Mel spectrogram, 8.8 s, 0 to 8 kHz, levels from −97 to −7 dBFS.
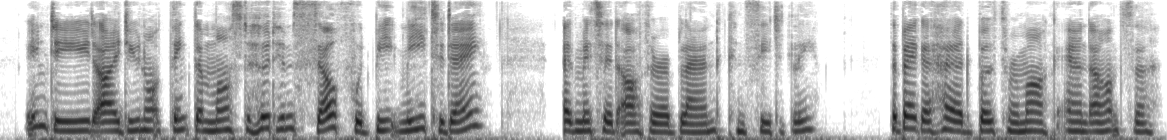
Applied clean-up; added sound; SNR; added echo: none; none; none; none.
